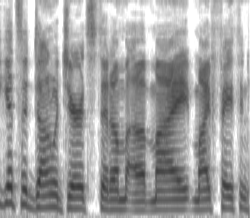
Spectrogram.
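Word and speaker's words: Stidham: He he goes, "If Payton can win with Jared Studham, Can you even say his name right?" I mean, it's StDum, isn't it?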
